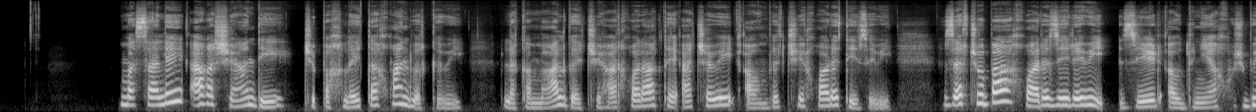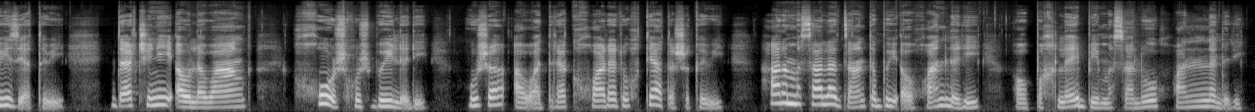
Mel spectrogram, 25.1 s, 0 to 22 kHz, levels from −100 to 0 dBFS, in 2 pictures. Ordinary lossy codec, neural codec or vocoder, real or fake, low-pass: none; none; real; none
